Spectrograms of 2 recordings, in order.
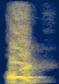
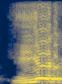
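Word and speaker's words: heard: हर्ड। बेटा आप कई बार हियर्ड पढ़ देते हैं। हियर हियर्ड हियर्ड नहीं होता है। हियर हर्ड हर्ड ऐसा रहेगा। हियर्ड वहां पर उच्चारण नहीं बनेगा।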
